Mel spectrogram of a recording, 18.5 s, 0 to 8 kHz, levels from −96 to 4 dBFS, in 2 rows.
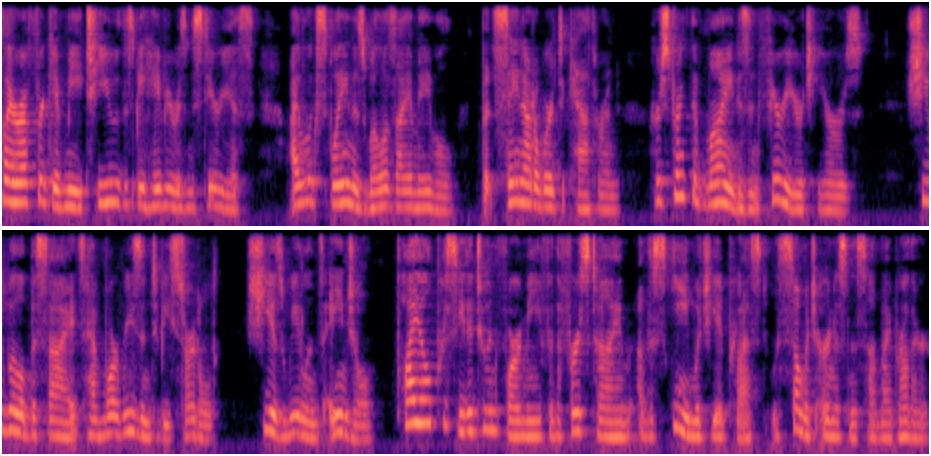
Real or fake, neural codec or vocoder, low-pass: real; none; 7.2 kHz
